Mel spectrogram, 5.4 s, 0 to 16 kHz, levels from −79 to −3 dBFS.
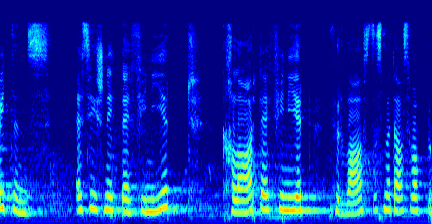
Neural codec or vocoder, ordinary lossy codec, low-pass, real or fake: none; none; 10.8 kHz; real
